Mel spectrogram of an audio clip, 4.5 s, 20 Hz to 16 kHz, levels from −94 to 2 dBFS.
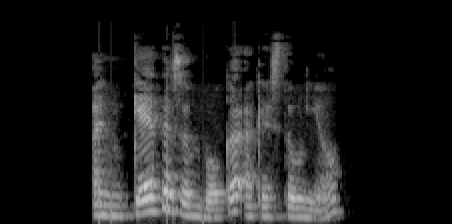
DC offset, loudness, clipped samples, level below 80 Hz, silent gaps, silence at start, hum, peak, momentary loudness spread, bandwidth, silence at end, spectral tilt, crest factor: under 0.1%; -29 LUFS; under 0.1%; -70 dBFS; none; 0.95 s; none; -10 dBFS; 13 LU; 9.4 kHz; 1.1 s; -4 dB/octave; 20 dB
